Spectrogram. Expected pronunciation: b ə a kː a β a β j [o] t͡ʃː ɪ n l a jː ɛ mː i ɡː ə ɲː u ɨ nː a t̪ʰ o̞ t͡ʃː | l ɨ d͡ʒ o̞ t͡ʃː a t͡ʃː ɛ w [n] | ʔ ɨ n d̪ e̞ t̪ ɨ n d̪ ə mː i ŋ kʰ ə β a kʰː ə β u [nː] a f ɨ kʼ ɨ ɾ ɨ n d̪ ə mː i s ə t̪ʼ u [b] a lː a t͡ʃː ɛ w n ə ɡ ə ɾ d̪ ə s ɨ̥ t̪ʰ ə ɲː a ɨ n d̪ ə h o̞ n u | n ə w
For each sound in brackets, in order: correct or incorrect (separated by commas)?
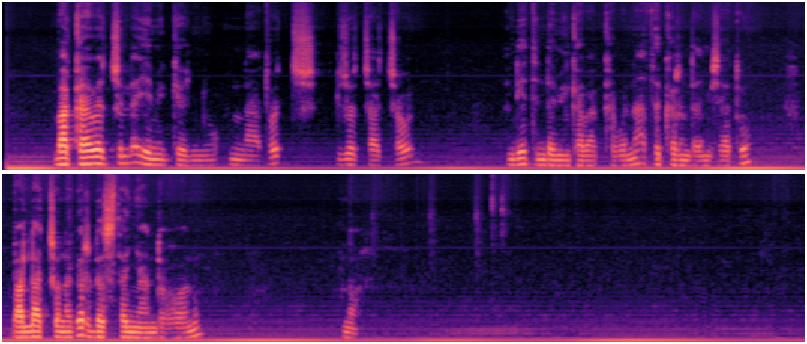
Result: correct, correct, correct, correct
